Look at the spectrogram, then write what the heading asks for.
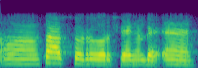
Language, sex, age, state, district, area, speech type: Tamil, female, 60+, Tamil Nadu, Madurai, rural, conversation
